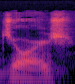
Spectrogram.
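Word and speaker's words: Jorj: And George is a human druid named George. That's spelled J-O-R-J.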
